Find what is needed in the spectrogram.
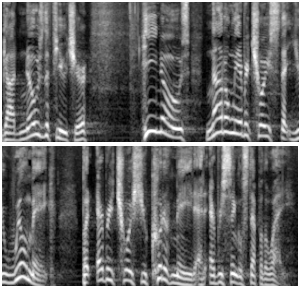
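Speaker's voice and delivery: usual speaking voice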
